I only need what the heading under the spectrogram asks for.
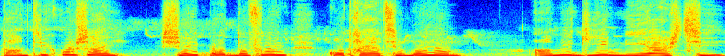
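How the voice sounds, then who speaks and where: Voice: high-pitched, moderate pace, darkish tone, a little hiss or hum, close to an everyday voice. A performer voicing an earnest male kite, a helpful bird messenger in a children's cartoon, speaking with urgency. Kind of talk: animated children's story voice acting.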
